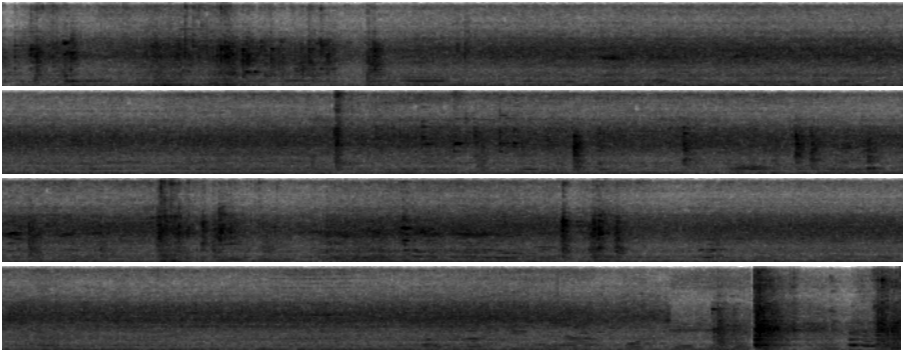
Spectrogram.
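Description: A digger bucket scrapes and knocks against concrete.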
